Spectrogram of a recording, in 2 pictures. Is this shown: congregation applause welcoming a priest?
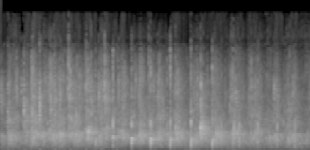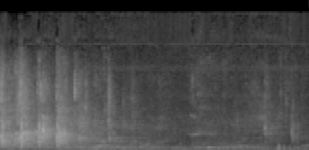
yes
